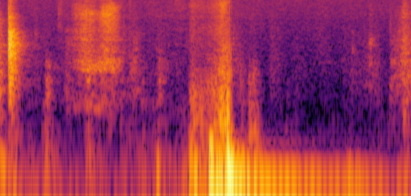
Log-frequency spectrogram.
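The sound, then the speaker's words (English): Two people munching on chicken nuggets: soft, irregular chewing and mouth noises, swelling into a louder, thicker crunch about halfway through before settling back to quieter chewing. “I can't really hear him because I'm munching and he's munching.”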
